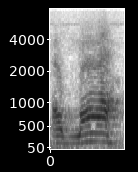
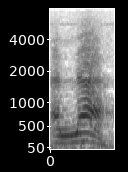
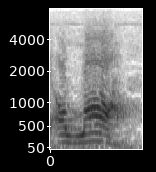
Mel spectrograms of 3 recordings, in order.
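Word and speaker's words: الله: it's an emphatic name you say Allah and you don't say Allah which normally that's the way the Arabs would pronounce a word with the lamb but here they say Allah and that is in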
